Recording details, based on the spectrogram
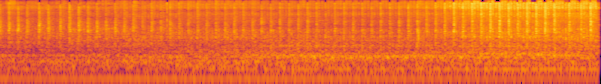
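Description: At idle there is a fast, fairly regular rattling buzz over the engine hum, which points to clutch plate or bearing vibration in the DSG.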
